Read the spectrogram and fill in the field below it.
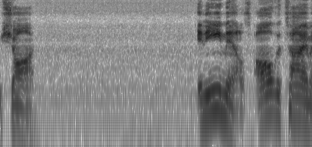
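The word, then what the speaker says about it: Siân: to um peter o'toole her first name is spelled s i a n the pronunciation of that is sean it's the feminine for for sean and that's mispronounced all the time like i never knew i never heard anybody so you think it'd be cyan and the weird thing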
